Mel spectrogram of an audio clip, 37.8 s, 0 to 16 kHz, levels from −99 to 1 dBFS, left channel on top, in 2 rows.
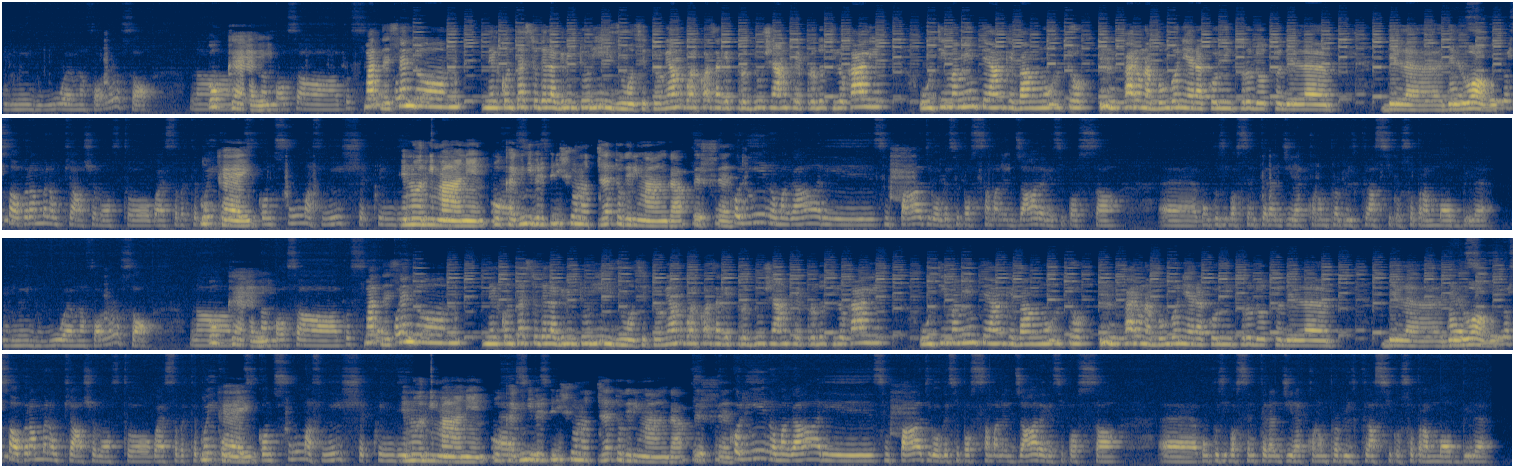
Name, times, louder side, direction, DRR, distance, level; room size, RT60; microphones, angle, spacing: voice 1, 0.0-2.0 2.3-2.9 3.2-5.1 18.1-24.0 25.1-25.9 27.5-33.0 33.3-37.5, right 5 dB, 45° right, 0.8 m, -37 dB
voice 2, 2.6-3.4 4.5-5.7 6.0-11.1 11.5-16.7 17.2-18.7 21.4-22.0 23.9-28.0, left 4 dB, 45° left, 0.4 m, -29 dB
sound 1, 5.1-18.8, left 4 dB, 25° left, 1.2 m, -43 dB
5.0 x 3.7 x 5.4 m
head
